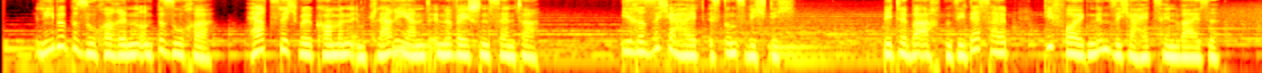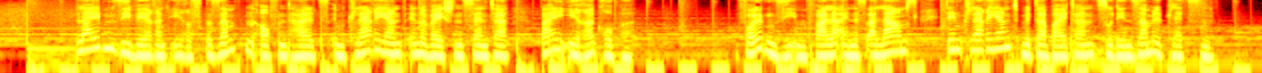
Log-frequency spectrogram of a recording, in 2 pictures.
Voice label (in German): DE Sicherheitsfilm; CLARIANT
